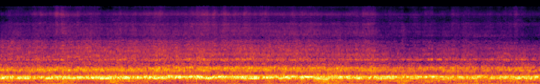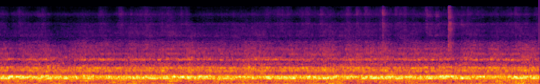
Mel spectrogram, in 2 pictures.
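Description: Inside a BTS Skytrain car running along the elevated track: a steady rumble with a constant droning tone that holds without a break.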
